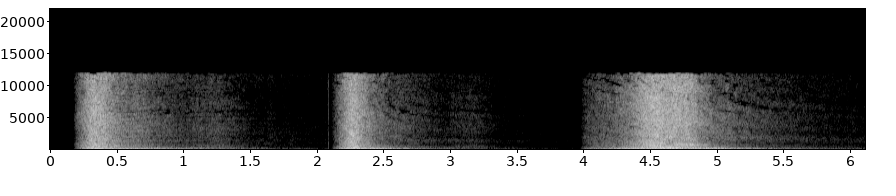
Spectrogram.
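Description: Three whoosh sound effects from an animated title intro, each a rush of noise that fades away over about two seconds. The first two hit suddenly. The third, about four seconds in, swells up before fading.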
